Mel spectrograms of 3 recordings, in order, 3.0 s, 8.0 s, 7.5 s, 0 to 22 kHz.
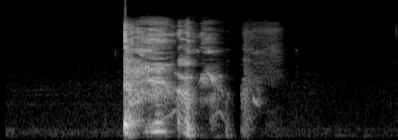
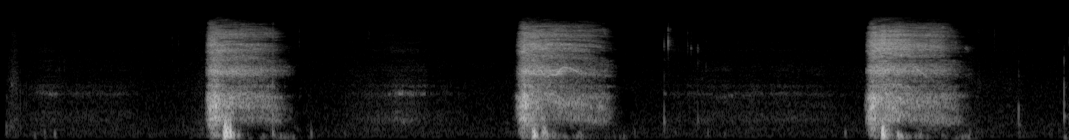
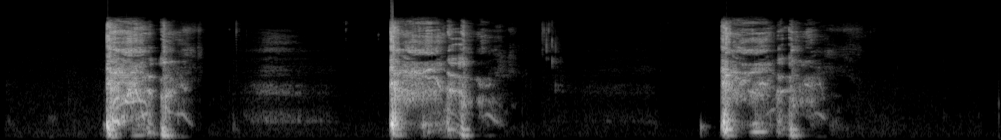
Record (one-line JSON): {"cough_length": "3.0 s", "cough_amplitude": 32309, "cough_signal_mean_std_ratio": 0.31, "exhalation_length": "8.0 s", "exhalation_amplitude": 17746, "exhalation_signal_mean_std_ratio": 0.3, "three_cough_length": "7.5 s", "three_cough_amplitude": 32768, "three_cough_signal_mean_std_ratio": 0.29, "survey_phase": "beta (2021-08-13 to 2022-03-07)", "age": "45-64", "gender": "Male", "wearing_mask": "No", "symptom_cough_any": true, "symptom_sore_throat": true, "symptom_diarrhoea": true, "symptom_headache": true, "symptom_change_to_sense_of_smell_or_taste": true, "smoker_status": "Ex-smoker", "respiratory_condition_asthma": false, "respiratory_condition_other": false, "recruitment_source": "Test and Trace", "submission_delay": "2 days", "covid_test_result": "Positive", "covid_test_method": "LFT"}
